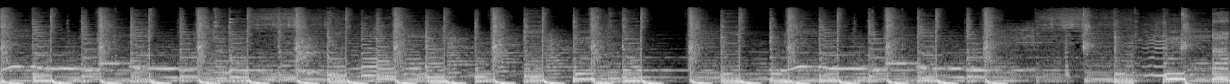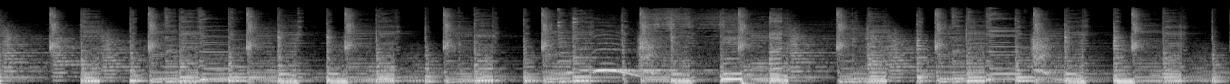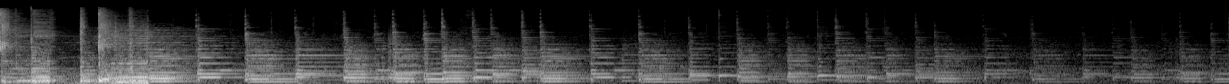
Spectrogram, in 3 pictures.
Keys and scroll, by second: 18.2 ctrl+alt+0.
